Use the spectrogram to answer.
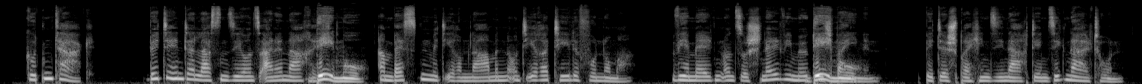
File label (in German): Ansage mit Hinweis und Rueckmeldung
